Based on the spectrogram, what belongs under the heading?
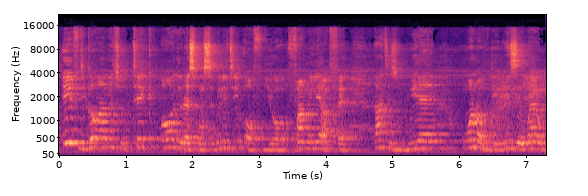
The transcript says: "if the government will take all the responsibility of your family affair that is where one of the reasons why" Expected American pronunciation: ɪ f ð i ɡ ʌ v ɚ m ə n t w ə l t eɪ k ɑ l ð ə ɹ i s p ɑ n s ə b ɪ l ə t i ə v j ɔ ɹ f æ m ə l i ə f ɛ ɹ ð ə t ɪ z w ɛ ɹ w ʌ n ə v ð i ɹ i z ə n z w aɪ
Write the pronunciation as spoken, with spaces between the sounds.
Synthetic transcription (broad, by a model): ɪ f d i ɡ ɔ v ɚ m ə t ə t eɪ k ɑ l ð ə ɹ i s p ɑ n s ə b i l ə t i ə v j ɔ f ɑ m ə l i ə f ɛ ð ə t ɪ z w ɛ w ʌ n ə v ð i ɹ i z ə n w aɪ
